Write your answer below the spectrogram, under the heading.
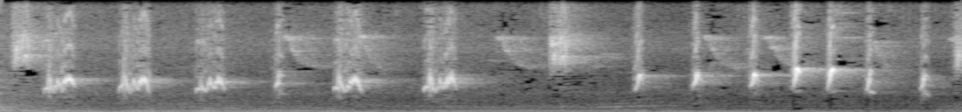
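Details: High, sharp chirps from a Javan bush lark in vigorous song, used to lure a non-singing bird, repeated in a quick even series that becomes faster and more clipped toward the end.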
